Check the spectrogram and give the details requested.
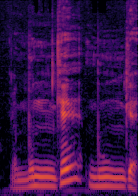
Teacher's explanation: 설단음과 설근음, 연구개음이 이렇게 동시에 발음되기 힘들잖아요. 그래서 앞에 있는 설단음을 뒤에 있는 설근음, 연구개음 자리로 끌고 가버려요. 그 자리에서 나는 것이 이응이거든요. · 여기서 뭉개, 이응 받침 쓴 뭉개는 문개의 니은이 뒤에 있는 기역의 영향을 받아가지고 이응으로 바뀐, 그러니까 문개가 뭉개로 바뀐 걸 거예요. 왜냐하면 앞에 있는 니은은 혀끝 소리, 설단음이라고 하고 뒤에 있는 기역은 목구멍 앞을 이렇게 막는 혀뿌리 소리, 연구개음이거든요. 설단음과 설근음, 연구개음이 이렇게 동시에 발음되기 힘들잖아요. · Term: 자음 동화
